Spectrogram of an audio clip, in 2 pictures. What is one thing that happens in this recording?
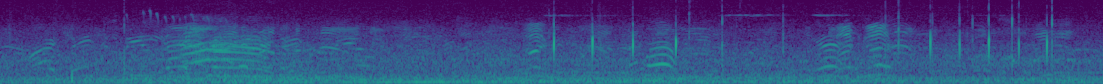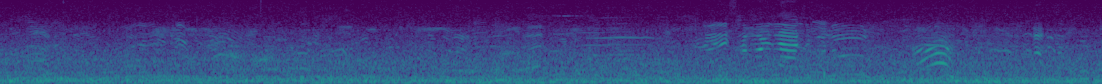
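Men call out across an open field outdoors.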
